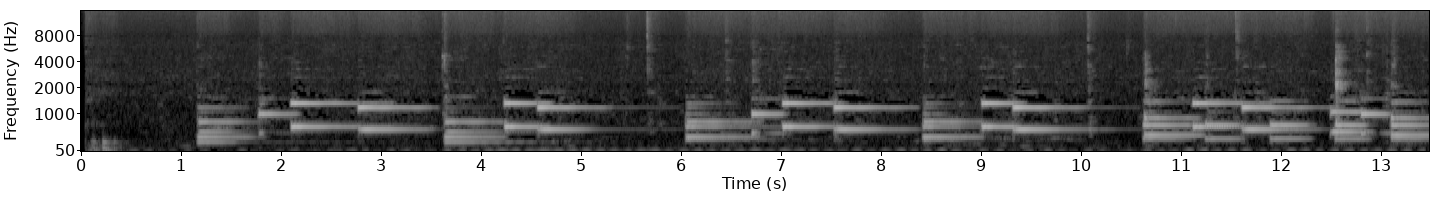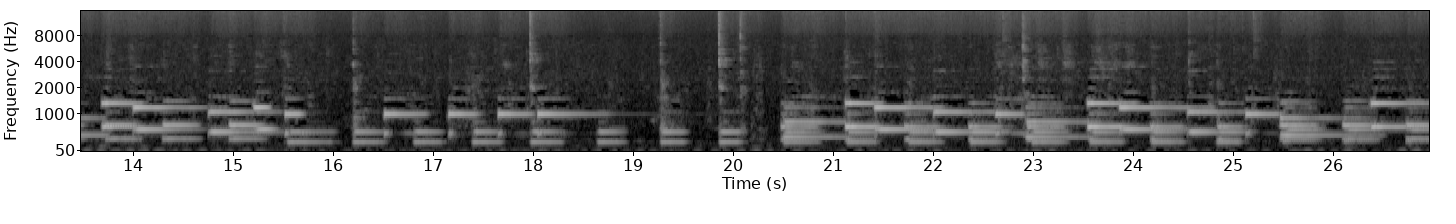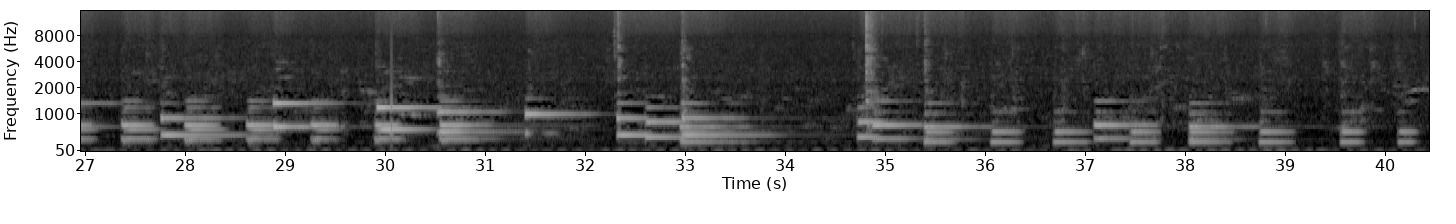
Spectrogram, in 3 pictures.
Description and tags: don't cry (nakuna) - Playing Piano
a little melody that I've recorded through my laptop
